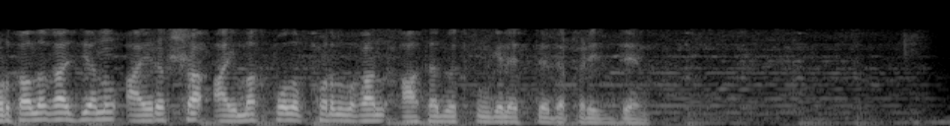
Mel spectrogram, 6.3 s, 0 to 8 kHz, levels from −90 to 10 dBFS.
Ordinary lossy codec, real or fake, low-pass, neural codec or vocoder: AAC, 16 kbps; fake; 7.2 kHz; autoencoder, 48 kHz, 128 numbers a frame, DAC-VAE, trained on Japanese speech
